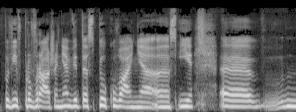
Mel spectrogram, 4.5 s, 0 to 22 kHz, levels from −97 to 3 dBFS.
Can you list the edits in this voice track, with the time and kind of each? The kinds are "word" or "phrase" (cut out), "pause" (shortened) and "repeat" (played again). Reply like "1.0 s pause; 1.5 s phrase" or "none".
1.3 s word; 2.7 s word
